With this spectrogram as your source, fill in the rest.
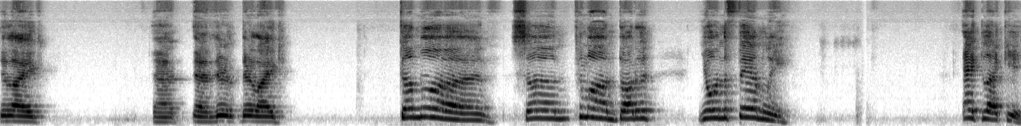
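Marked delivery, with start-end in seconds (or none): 5.4-13.6 very high put-on Italian accent, long "on". Imitating an Italian parent speaking to their child: put-on Italian parent voice. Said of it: "somebody who's, like, authentically Italian speaking to their child".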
